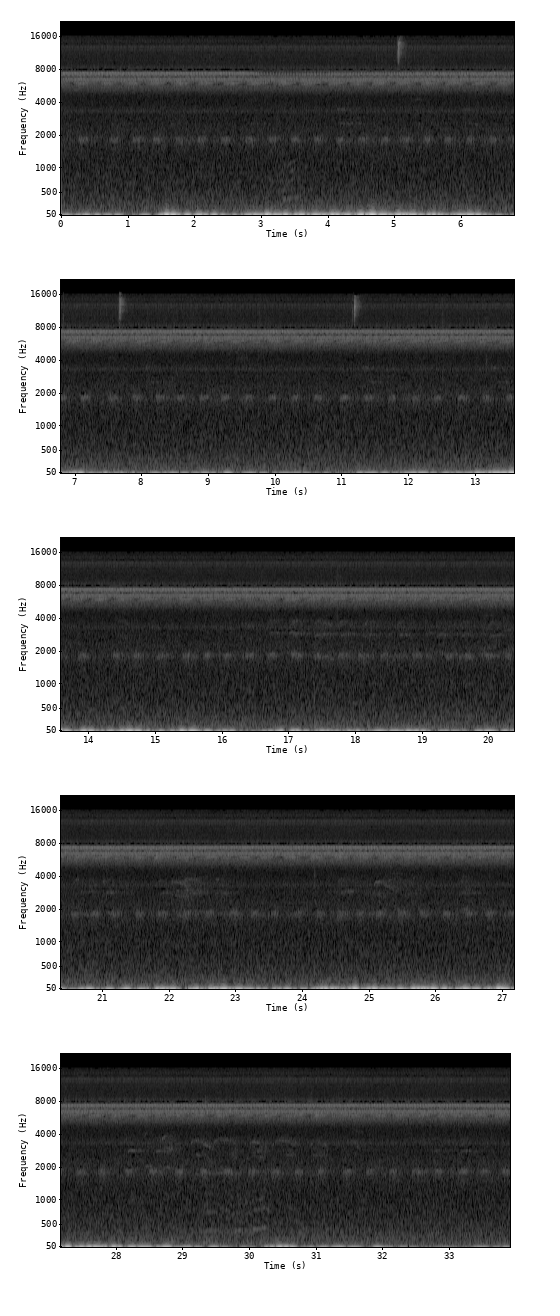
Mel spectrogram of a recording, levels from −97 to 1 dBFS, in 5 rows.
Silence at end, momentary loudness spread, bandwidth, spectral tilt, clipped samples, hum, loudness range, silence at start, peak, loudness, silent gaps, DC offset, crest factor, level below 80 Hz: 0 s; 1 LU; 16 kHz; -1.5 dB/octave; under 0.1%; none; 1 LU; 0 s; -14 dBFS; -47 LUFS; none; under 0.1%; 18 dB; -48 dBFS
